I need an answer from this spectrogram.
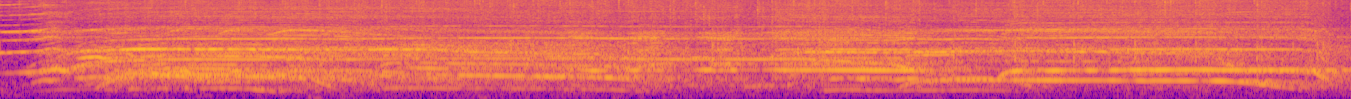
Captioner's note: audience cheering; audience clapping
